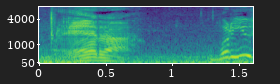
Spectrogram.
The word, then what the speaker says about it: era: Era. What are you saying? Era. E-R-A. Say it like- Era. Oh. See, when you roll your tongue, that sounds like an L.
